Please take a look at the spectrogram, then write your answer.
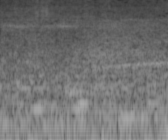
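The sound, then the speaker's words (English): The Batmobile's engine roars steadily as it races to Gotham Plaza, a dense, continuous rumble with road noise that holds its loudness throughout the short burst, with no voices. “Batman jumped into the Batmobile and raced to Gotham Plaza.”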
